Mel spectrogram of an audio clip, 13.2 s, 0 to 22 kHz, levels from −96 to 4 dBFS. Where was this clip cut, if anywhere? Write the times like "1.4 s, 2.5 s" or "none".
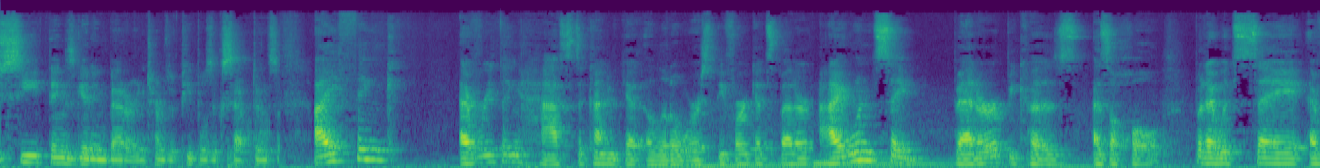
2.7 s, 8.1 s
